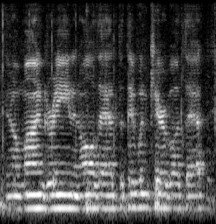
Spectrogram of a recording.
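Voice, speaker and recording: A man with a fairly high pitch and a Southern US accent, amid noticeable background noise and audible room echo. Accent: picked-up Southern. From Wisconsin (Thorpe). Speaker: former pro football player, banquet speaker. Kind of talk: motivational speech. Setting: banquet stage with audience. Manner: halting, many fillers.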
